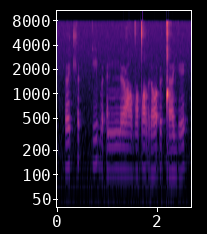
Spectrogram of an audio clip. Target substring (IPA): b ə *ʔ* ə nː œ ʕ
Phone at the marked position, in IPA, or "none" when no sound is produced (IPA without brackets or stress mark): ʔ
